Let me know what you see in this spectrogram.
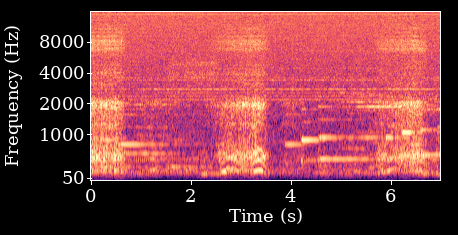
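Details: Rough snoring breaths about every three seconds from a young man asleep at night while watching TV, over steady television sound; loud snoring.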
